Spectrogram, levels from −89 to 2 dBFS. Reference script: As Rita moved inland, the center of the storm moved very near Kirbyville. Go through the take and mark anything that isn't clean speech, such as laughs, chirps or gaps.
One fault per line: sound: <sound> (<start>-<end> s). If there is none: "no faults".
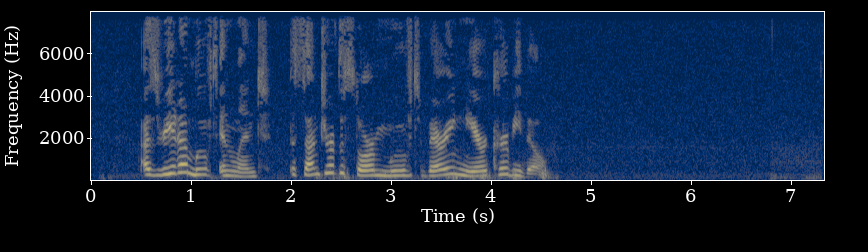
no faults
